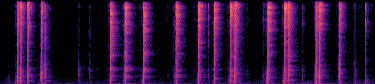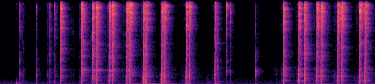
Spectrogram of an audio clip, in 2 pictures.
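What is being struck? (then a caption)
Plastic building-block baseplate with studs. A thin, flat green plastic Lego baseplate with studs is held upright in one hand and rapidly scratched and tapped across its studs with a pen-like tool. The result is a fast series of sharp, bright, clicky snaps in uneven bursts, each decaying quickly, with short quiet gaps between the clusters.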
